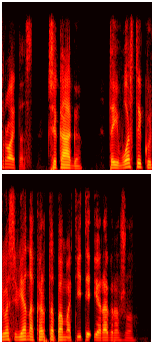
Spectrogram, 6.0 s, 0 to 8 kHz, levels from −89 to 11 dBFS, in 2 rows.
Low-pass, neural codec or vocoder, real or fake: 7.2 kHz; none; real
